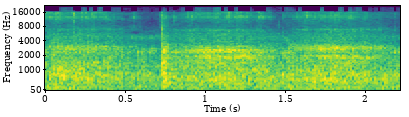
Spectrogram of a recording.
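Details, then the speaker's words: 1916 Diamond Saw Works power hacksaw driven by 1915 1/4 hp Century Model RS motor: steady whir of stroking with a sharp click about every 1.5 seconds at the same point; worn saw-frame pivot pin, black bushing spaced out, to be brazed later. "You hear that clicking sounds, that black bushing back in the back. I had to space it out."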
